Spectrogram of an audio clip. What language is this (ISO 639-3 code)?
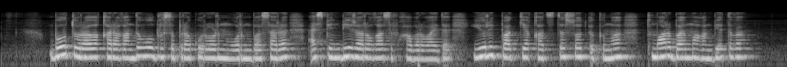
kaz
